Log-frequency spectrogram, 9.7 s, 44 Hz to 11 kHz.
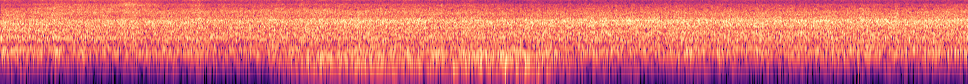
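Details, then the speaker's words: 20-inch Lakewood S223 second-generation box fan on low speed: steady even air rush over a soft motor hum, no scrape or bearing growl; bearings smooth, likely oiled once, only a slight grill rattle noted. "Yeah, aside from that grill, it sounds like it runs nice and quietly. The bearings on this are very nice too."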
